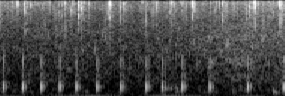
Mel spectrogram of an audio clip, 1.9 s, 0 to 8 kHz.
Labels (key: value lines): label: biophony, pulse
recorder: SoundTrap 500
